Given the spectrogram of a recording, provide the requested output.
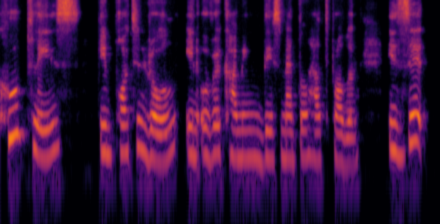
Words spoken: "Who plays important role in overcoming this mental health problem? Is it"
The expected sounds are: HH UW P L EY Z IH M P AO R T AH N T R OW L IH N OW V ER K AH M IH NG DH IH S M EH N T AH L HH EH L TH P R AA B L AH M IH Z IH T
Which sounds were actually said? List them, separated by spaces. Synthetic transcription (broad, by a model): HH UW P L EY Z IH M P AO T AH N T R OW L IH N OW V ER K AH M IH NG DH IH S M EH N T AH L HH EH L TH P R AA B L AH M IH Z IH T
